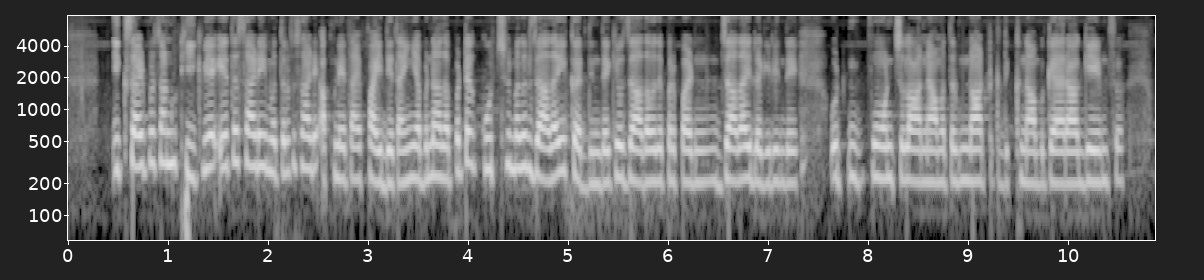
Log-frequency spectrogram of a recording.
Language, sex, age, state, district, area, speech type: Dogri, female, 18-30, Jammu and Kashmir, Kathua, rural, spontaneous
